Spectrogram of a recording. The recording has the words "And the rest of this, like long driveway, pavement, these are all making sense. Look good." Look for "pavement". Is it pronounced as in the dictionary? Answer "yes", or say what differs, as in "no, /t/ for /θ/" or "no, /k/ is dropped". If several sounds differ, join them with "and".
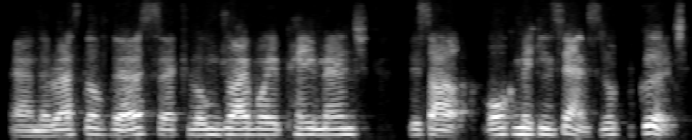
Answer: no, /v/ is dropped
